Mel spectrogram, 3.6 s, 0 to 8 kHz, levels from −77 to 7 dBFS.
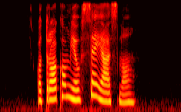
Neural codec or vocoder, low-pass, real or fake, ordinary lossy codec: none; 7.2 kHz; real; none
